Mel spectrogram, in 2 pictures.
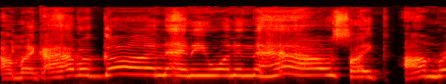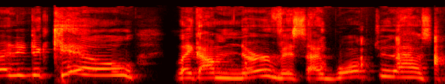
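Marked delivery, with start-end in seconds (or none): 0.3-2.3 put-on shouting, raised and high-pitched. Recalling opening the door with the alarm blaring, retelling a yell over an alarm. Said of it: "I'm yelling because the alarm's blaring".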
